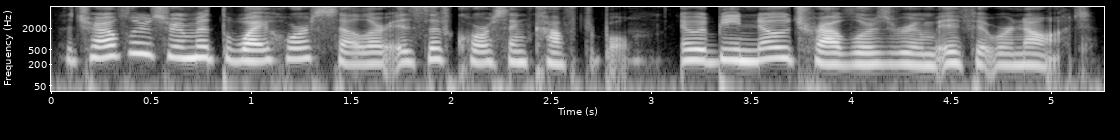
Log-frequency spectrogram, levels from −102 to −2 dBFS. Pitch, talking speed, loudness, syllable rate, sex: 240 Hz, 250 wpm, -19 LUFS, 7.4 syllables/s, female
